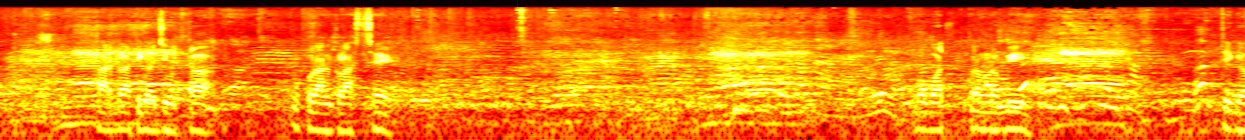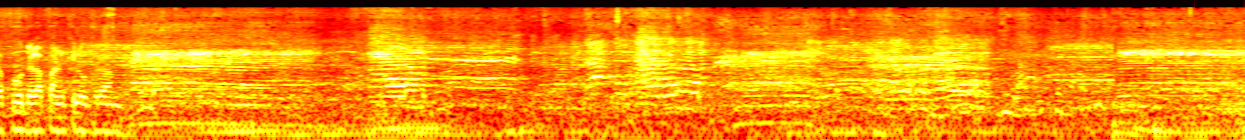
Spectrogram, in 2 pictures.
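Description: Men talk loudly close by.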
